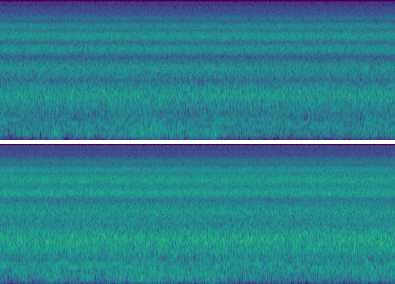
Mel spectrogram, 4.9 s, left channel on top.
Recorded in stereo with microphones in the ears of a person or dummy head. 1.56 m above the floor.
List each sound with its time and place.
0.0 s running water: 10° right (ahead or behind)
